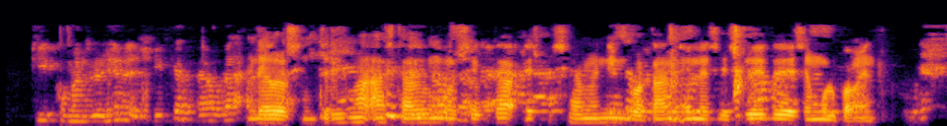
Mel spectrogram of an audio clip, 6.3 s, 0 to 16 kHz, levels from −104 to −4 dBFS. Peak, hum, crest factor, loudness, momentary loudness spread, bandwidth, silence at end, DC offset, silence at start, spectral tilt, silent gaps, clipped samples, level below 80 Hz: 0 dBFS; none; 20 dB; -20 LUFS; 13 LU; 8 kHz; 0 s; under 0.1%; 0.25 s; -3.5 dB/octave; none; under 0.1%; -64 dBFS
